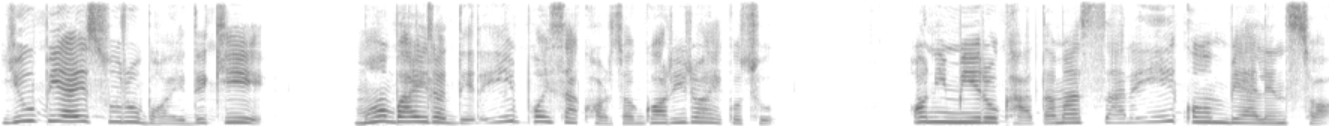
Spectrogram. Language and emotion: Nepali, sad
